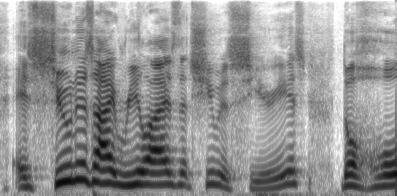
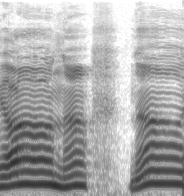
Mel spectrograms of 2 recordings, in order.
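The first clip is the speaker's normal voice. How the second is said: fake modesty; 3 semitones higher, 8 dB quieter, much slower than usual. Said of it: "then I sound like an idiot".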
